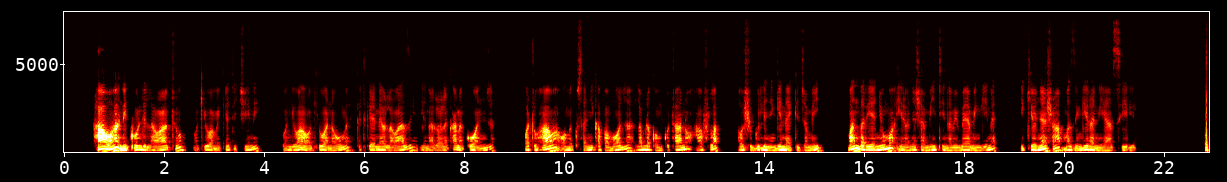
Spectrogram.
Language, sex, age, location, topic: Swahili, male, 18-24, Nairobi, education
